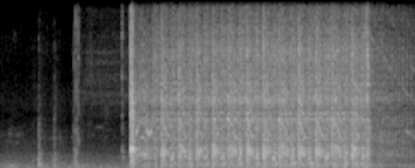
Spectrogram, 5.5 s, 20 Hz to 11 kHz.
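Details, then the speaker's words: GM 3800 V6 after coolant got into the cylinders, cranked on a freshly charged battery on a 37°F day with the front three spark plugs removed. Fast, even starter cranking with a light whooshing beat and no firing for about three seconds clears the flooded front cylinders. "okay I charged the battery and uh just give it a uh just going to give it a few cranks to clean out the front three cylinders"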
